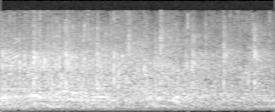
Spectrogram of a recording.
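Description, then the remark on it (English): A church audience claps together in praise in a steady, dense wash of applause that holds at an even, moderate loudness for a few seconds, with a faint murmur of voices mixed in. “Get a lot of hand clap.”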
